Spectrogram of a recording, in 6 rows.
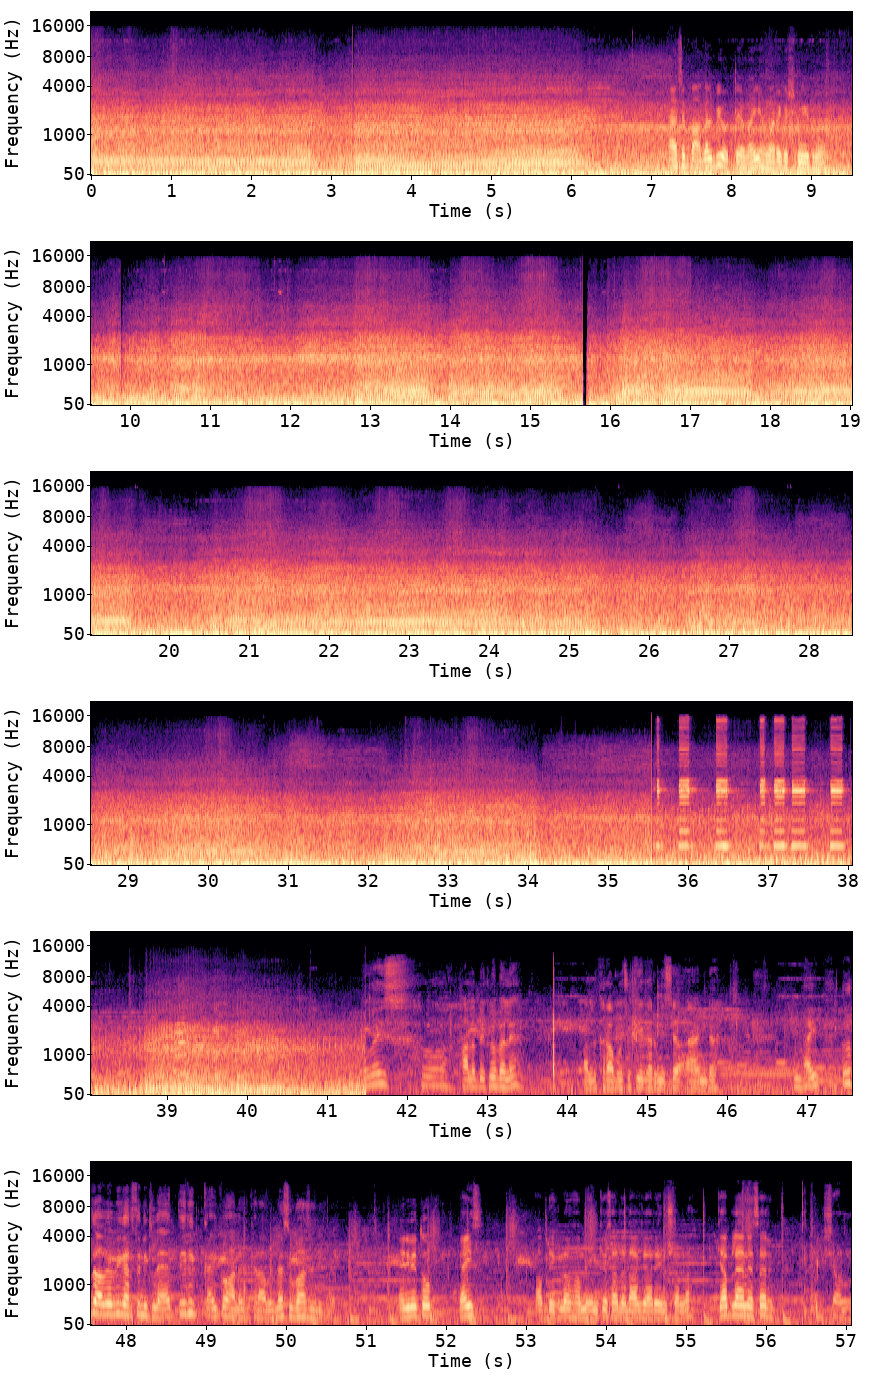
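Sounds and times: motorcycle engine revving: 0.0s - 41.5s
wind and road rumble: 0.0s - 41.7s
horn beeping: 35.5s - 39.6s.

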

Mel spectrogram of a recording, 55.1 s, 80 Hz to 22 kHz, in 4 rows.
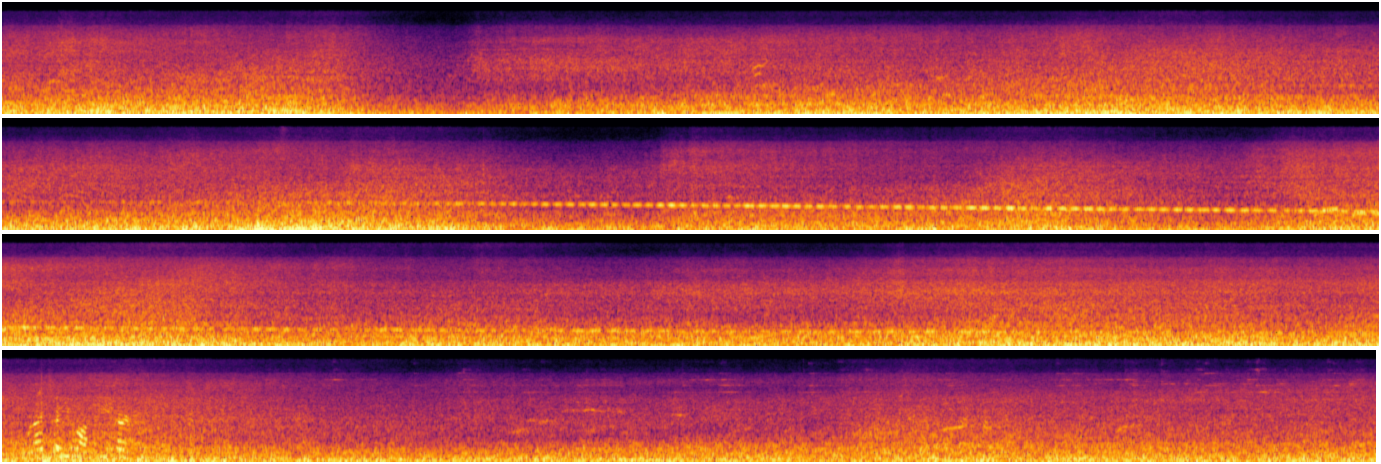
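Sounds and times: ocean surf breaking: 0.0s - 55.0s.

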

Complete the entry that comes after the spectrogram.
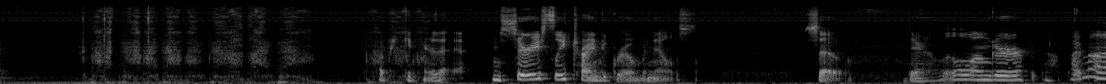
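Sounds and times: fingernails scraping hard surface: 0.8s - 4.4s.

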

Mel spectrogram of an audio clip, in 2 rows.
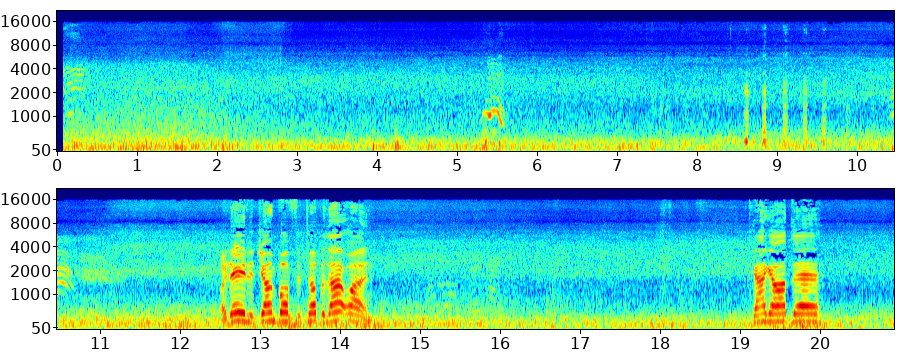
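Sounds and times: ocean surf rushing: 0.1s - 20.9s
wind on microphone: 0.1s - 20.9s.

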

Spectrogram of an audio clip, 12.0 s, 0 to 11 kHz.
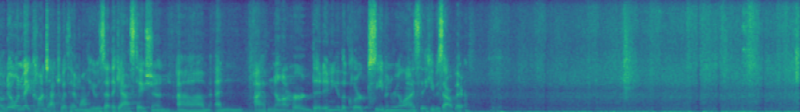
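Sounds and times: steady low rumble: 0.0s - 12.0s
soft rustle: 7.3s - 12.0s.

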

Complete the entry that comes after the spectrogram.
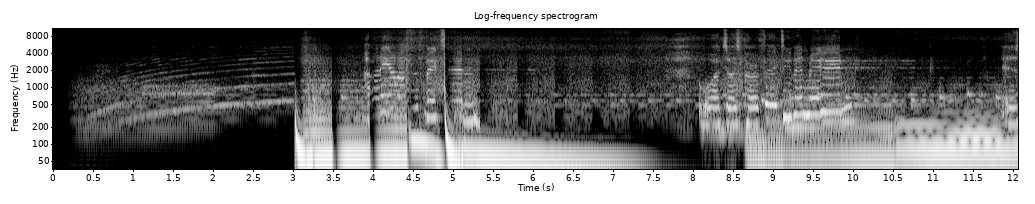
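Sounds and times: synthesized rising tone: 0.2s - 12.0s.

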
